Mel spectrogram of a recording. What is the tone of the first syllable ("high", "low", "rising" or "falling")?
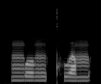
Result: high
